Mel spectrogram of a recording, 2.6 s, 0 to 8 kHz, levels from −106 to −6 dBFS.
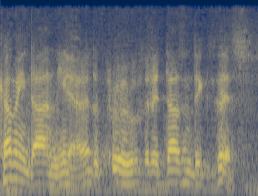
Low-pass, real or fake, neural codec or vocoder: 7.2 kHz; fake; codec, 16 kHz, 1.1 kbps, Voila-Tokenizer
